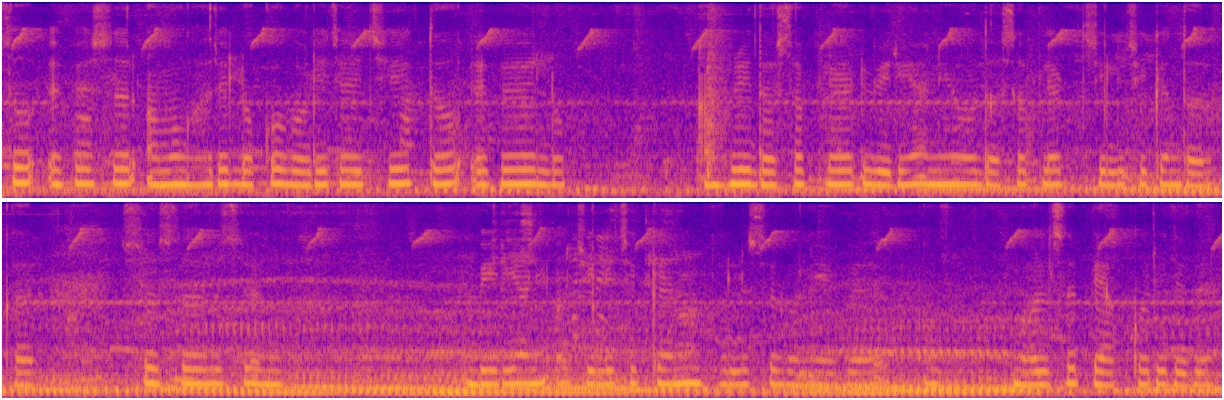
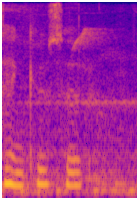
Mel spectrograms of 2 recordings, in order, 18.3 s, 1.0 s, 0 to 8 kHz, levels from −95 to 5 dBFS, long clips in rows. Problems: constant background noise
